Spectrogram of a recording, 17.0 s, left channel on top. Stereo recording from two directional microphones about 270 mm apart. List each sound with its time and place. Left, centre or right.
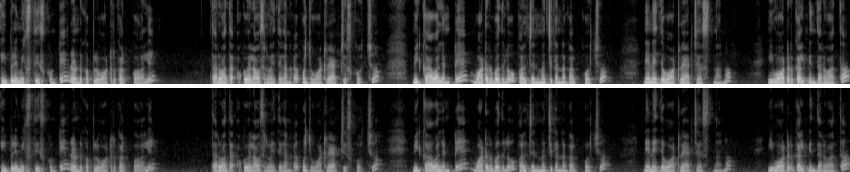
0.0 s a woman's voice: centre
4.2 s a woman's voice: centre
